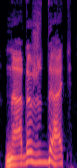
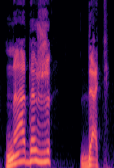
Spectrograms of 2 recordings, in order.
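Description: First: The last word is said whole, without a break. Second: The last word is split with a break.

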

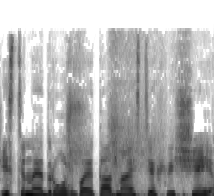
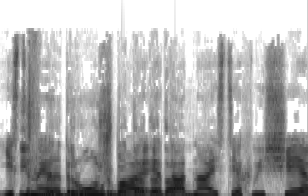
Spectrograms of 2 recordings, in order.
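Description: First: It sounds like text being read aloud. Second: It sounds like words being recalled from memory. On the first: The words come from a page. The speaker calls it wrong. "не как будто ты читала" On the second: The words come from memory. The speaker calls it right. "как будто ты из головы это взяла"

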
